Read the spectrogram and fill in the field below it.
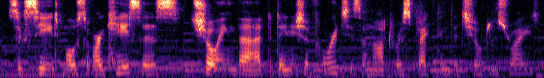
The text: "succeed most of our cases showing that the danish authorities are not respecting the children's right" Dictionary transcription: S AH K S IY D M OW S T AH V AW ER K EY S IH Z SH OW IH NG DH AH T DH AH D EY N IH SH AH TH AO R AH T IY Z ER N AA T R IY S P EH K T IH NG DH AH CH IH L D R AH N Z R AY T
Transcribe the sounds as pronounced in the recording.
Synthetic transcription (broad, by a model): S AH K S IY D M OW S T AH V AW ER K EY S IH Z SH OW IH NG DH AH T DH AH D EY N IH SH AH TH AO R AH T IY Z ER N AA T R IY S P EH K T IH NG DH AH CH IH L D R AH N Z R AY T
